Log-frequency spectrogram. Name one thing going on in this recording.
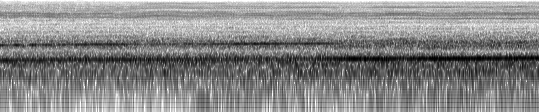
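A heat embossing tool whirs as it blows hot air.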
